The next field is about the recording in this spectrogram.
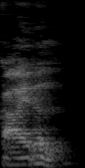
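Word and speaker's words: chiral: के ऊपर, कायरालिटी और कायरल, हिंदी में लिखता हूं मैं कायरल ताकि प्रोनाउंसिएशन में गड़बड़ ना हो, ठीक है।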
